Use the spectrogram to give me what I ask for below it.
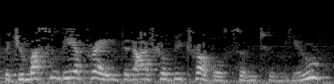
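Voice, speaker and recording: An actress playing a kindly, selfless caretaker's wife in an old-time radio drama, gentle and formal, on a dull old recording. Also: female voice, fairly high pitch, lively intonation, normal speed, soft background music, lightly acted. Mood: hurt but gentle.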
